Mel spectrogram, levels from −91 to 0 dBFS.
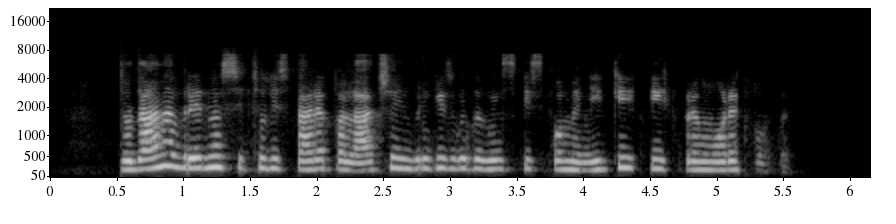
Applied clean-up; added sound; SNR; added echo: neural mask model DeepFilterNet 3.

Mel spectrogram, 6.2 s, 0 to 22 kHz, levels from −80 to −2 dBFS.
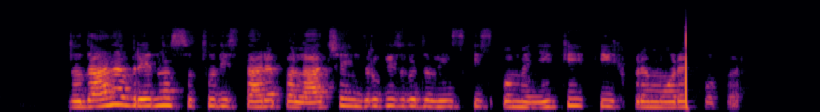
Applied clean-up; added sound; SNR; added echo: none; none; none; none.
